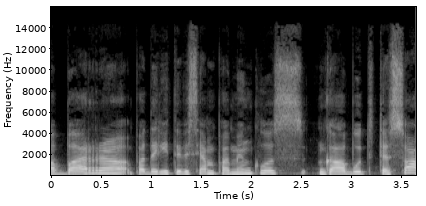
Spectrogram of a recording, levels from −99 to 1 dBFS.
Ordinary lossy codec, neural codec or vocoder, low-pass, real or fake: MP3, 96 kbps; none; 14.4 kHz; real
